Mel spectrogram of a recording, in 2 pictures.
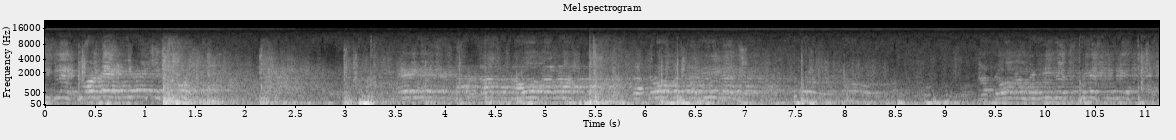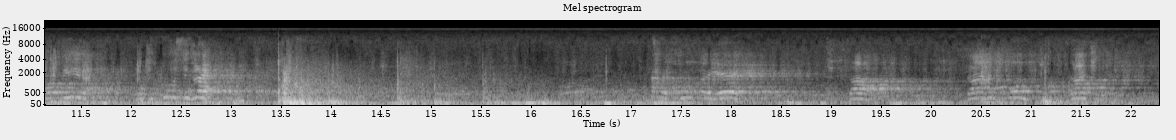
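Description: A man talks calmly, echoing in a large hall.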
